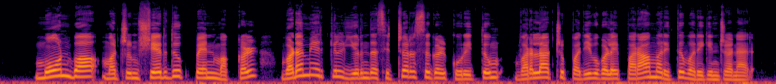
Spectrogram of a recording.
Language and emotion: Tamil, neutral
